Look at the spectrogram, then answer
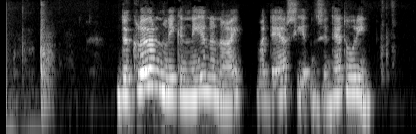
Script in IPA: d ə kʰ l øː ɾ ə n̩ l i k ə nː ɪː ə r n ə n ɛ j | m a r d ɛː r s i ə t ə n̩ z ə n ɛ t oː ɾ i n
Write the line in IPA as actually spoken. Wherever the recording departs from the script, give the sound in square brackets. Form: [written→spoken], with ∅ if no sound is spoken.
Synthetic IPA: d ə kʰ l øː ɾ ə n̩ l i k ə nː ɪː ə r n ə n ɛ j | m a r d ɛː r s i ə t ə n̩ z ə n ɛ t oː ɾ i n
